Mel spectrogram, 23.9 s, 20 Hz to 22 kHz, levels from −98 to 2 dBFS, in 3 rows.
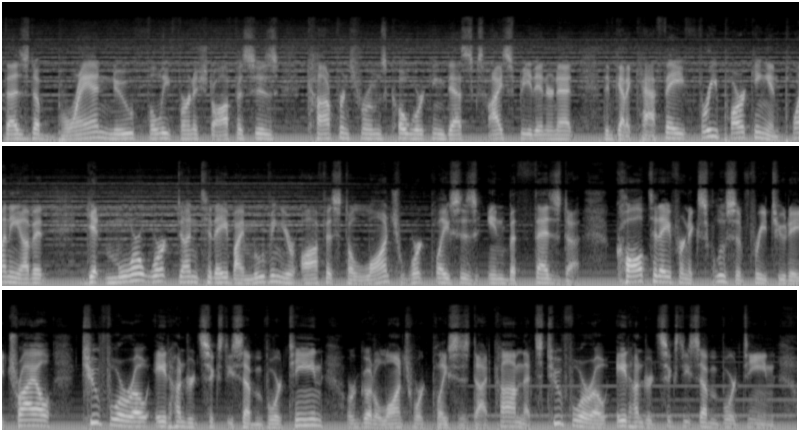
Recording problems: background music; noticeable; throughout; 20 dB below the speech
electrical hum; faint; throughout; 60 Hz, 25 dB below the speech

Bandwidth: 14 kHz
